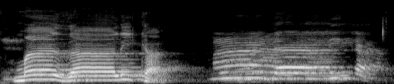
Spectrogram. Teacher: Za-nya panjang seperti ha itu ya. Karena tidak bisa dituliskan fathah berdiri, seolah-olah pendek, padahal panjang. Ada alif aslinya.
